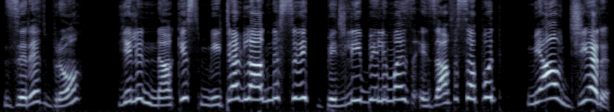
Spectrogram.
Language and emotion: Kashmiri, angry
